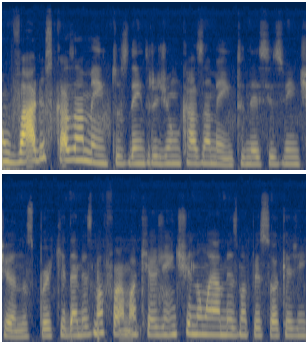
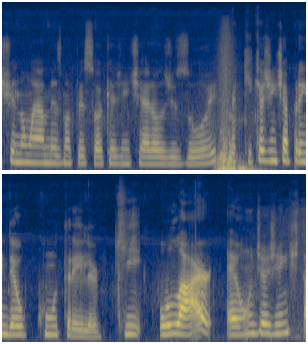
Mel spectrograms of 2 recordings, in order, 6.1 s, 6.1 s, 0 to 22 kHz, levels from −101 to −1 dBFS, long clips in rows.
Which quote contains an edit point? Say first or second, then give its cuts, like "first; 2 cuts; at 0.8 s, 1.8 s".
second; 2 cuts; at 2.3 s, 4.5 s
